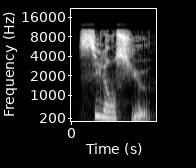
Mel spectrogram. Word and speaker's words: silencieux: e like that psychologique silencieux final x not pronounced radioactif enregistré ok so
